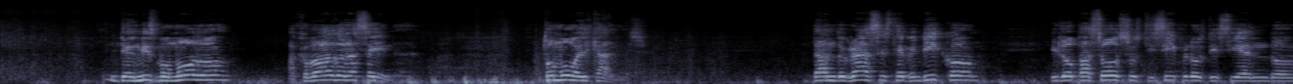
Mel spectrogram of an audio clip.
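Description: An elderly man speaks slowly and solemnly through a microphone, echoing slightly.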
